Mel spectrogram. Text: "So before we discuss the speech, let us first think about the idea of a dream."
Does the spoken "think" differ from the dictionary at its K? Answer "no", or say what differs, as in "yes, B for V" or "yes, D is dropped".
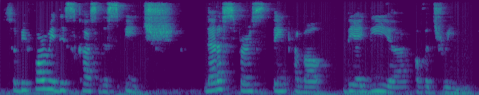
no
